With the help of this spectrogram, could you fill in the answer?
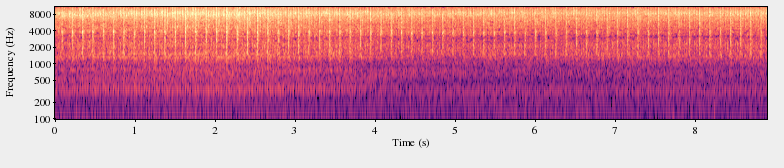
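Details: Daewoo Nexia 1.5 second generation after a backfire at the intake flap: crisp regular knock about four per second with sharp metallic tick over steady idle; hydraulic lifter work did not change it, cause unknown.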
